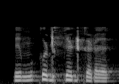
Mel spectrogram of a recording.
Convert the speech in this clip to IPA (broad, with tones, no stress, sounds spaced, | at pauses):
e˨ ŋʷ ɛ˦ k ʊ˨ ɖ ə˧ k e˦˨ ɖ k ɛ˨ ɽ ɛ˨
